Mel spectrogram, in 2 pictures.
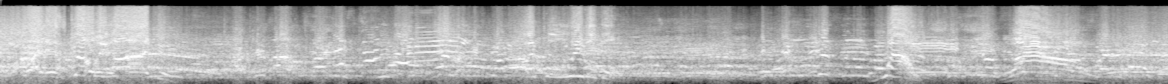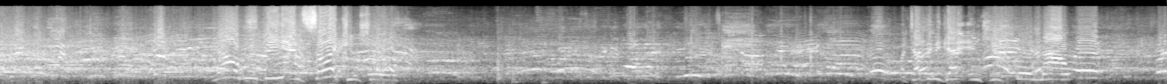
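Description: A crowd cheers and shouts loudly around an echoing arena.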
